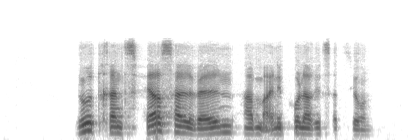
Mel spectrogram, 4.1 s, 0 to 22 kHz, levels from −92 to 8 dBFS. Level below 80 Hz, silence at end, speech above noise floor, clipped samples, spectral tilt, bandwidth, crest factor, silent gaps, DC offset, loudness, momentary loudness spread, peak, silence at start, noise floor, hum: -72 dBFS; 0.4 s; 57 dB; under 0.1%; -4 dB/octave; 8.2 kHz; 20 dB; none; under 0.1%; -28 LUFS; 15 LU; -10 dBFS; 0.8 s; -85 dBFS; none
